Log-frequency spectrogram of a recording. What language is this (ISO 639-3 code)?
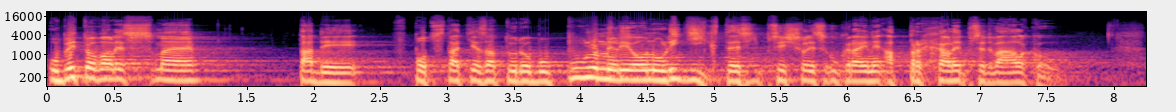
ces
